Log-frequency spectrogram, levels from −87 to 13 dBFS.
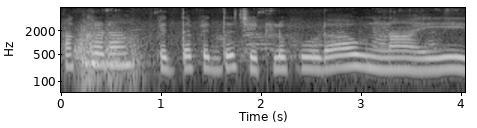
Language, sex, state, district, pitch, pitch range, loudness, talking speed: Telugu, female, Andhra Pradesh, Annamaya, 215 Hz, 205-240 Hz, -16 LUFS, 90 wpm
